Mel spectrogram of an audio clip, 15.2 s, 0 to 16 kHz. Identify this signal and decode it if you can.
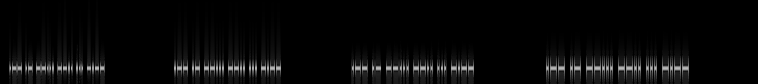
Morse code, heard as a keyed tone, about 37 wpm, 700 Hz. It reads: WA7ZSY WA7ZSY WA7ZSY WA7ZSY
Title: Speed Racing - USA 2x3 Call Signs 30wpm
